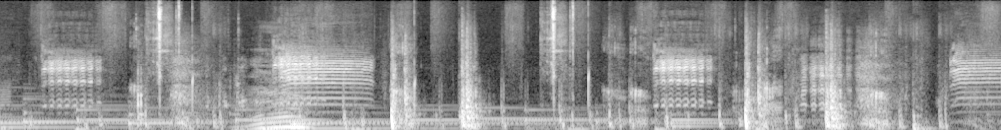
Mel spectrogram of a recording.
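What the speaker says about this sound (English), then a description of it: "should be able to shear these sheep again to some extent" Sheep in the Minecraft video game bleat several times in short, wavering calls scattered among soft thumps and clicks, fairly quiet with no talking.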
